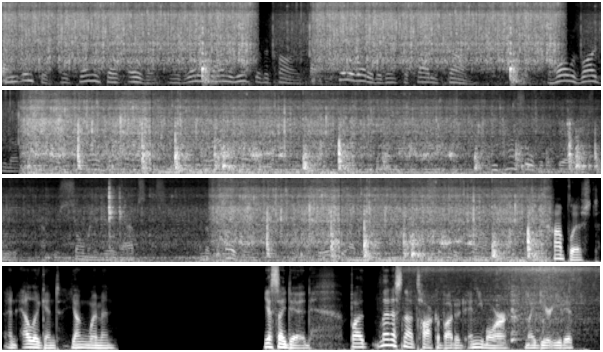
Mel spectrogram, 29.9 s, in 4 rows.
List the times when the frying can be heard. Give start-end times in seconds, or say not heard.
0.0-21.9, 27.1-29.9.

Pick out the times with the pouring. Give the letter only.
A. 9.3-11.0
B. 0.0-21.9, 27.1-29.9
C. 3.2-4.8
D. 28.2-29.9
A.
